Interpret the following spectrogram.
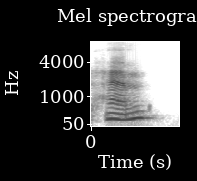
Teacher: So everything is an E instead of a short I. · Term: short E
